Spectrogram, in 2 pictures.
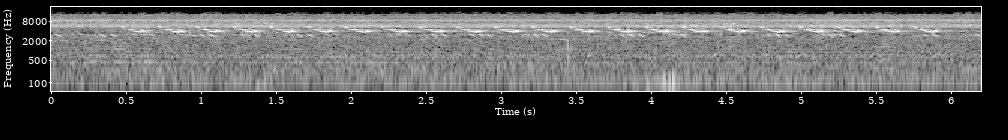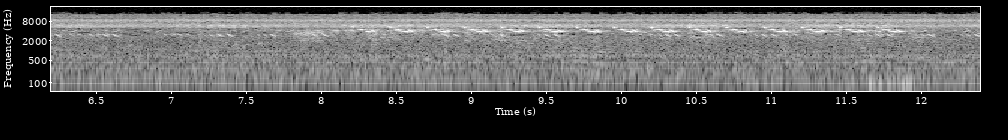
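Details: Ashy prinia in singing mood at Manas National Park: quiet, rapid, high-pitched notes, about four each second, in two long runs separated by a pause, against soft steady background hiss.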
